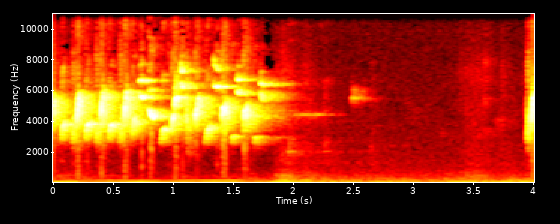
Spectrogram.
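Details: Campero-style song of a European goldfinch: a rapid run of liquid chirps and buzzy trills lasting under two seconds, followed by quiet, then a new phrase just starting.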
